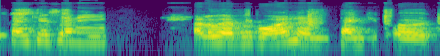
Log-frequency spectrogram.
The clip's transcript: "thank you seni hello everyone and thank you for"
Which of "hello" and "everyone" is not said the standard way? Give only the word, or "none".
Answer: none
